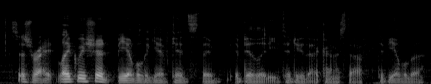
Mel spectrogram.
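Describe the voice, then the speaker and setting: A man's voice: very deep voice, racing, vocal fry, slightly rough. A man hosting a casual gaming livestream, chatting loosely and reading out viewer messages. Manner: relaxed, chatty, reads out chat messages. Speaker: streamer host.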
